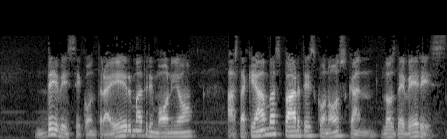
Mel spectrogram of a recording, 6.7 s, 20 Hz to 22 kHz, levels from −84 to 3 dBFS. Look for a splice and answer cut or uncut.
uncut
